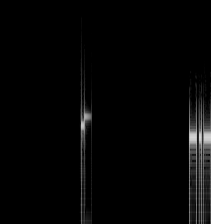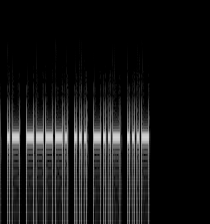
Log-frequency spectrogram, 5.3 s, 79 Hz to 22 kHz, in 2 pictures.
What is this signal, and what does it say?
Morse code, heard as a keyed tone, about 40 wpm, 700 Hz. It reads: KA9SXV
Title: Call Signs - 40wpm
